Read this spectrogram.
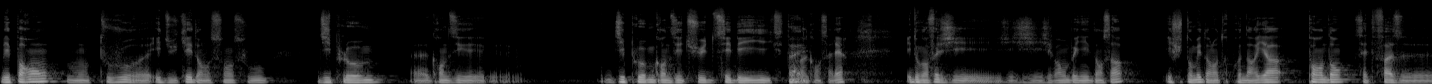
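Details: Adult man speaking French; normal voice.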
